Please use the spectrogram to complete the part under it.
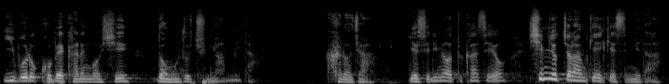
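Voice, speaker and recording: A male pastor preaching a dramatic sermon, swinging between loud urgent appeals and hushed near-whispers. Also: medium pitch, lively intonation, brisk, creaky, breathy edge. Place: church sanctuary. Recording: long church hall reverb.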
